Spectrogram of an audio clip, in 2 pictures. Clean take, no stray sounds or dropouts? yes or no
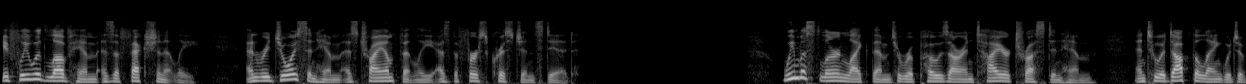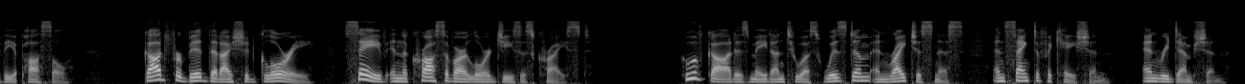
yes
